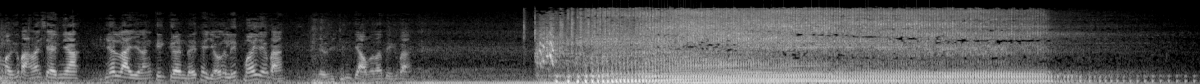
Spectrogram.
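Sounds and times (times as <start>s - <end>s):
small boat engine revving: 4.5s - 11.4s.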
